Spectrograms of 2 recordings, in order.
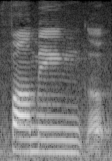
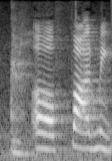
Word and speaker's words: pharming: You mentioned farming. Is it farming or harming? What is it? Yeah, so it's spelled as PHARMING, and yeah, so it's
